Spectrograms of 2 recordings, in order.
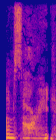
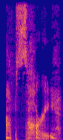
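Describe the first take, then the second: First: Hushed whisper, fighting tears; barely voiced apology, ashamed. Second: A soft, ashamed whispered apology. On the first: She apologises, composing herself. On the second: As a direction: breathe it out, barely voiced. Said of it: "she whispered". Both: A narrator's reading.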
